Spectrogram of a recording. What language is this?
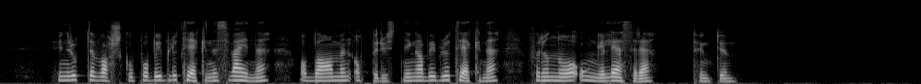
Norwegian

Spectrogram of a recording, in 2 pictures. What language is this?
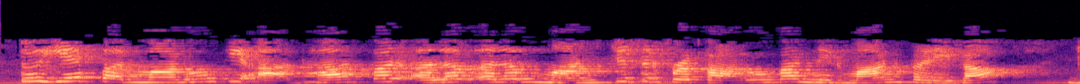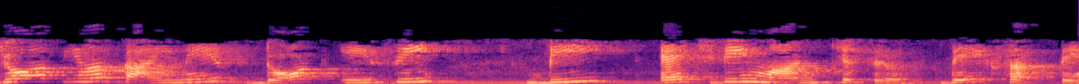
Hindi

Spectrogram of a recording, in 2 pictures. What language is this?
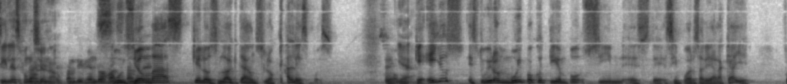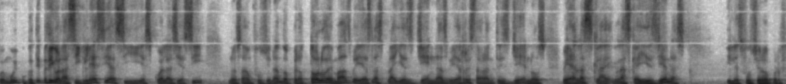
Spanish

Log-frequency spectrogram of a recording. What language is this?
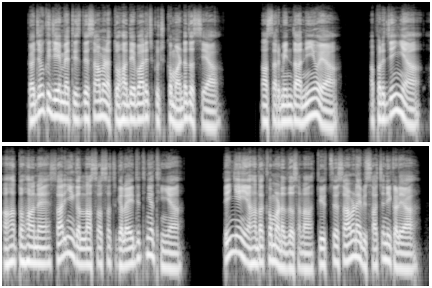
Kangri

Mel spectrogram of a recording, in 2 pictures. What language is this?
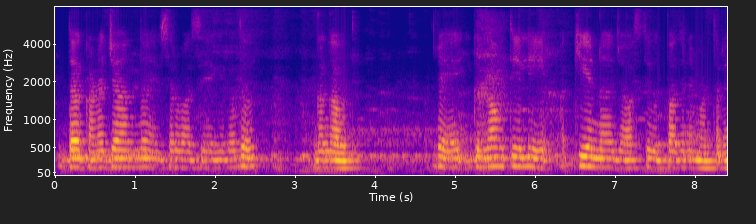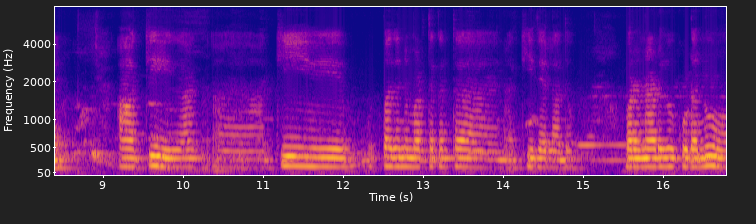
Kannada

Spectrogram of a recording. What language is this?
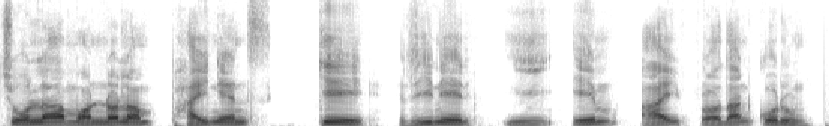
Bangla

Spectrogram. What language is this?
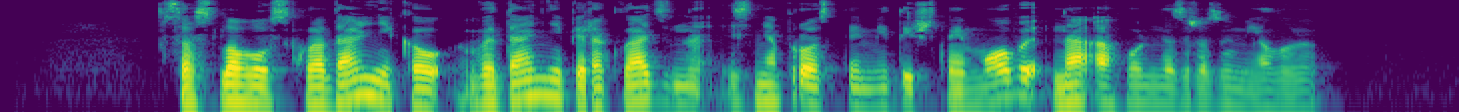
Belarusian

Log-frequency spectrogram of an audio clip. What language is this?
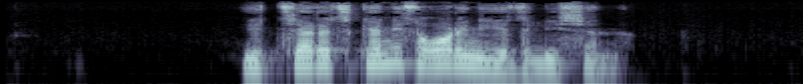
Kabyle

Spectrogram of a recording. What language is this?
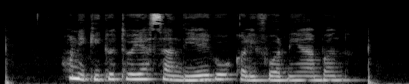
Hungarian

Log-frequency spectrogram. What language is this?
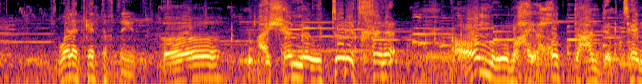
Arabic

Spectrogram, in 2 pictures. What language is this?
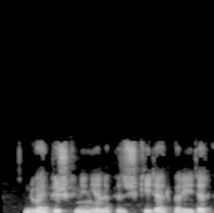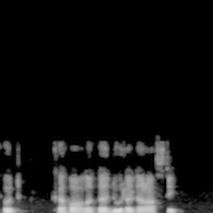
Central Kurdish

